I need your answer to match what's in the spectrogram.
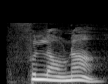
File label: "fullaouna", Punjabi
